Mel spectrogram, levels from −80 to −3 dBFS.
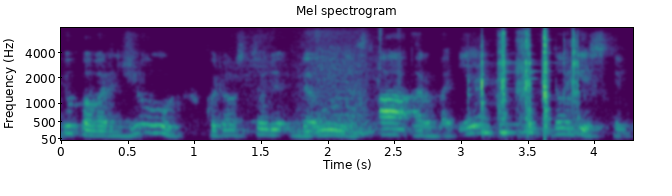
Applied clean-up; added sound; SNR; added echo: none; Car; -2 dB; none.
